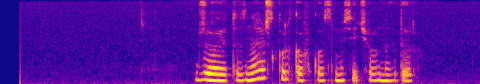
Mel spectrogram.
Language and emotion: Russian, neutral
